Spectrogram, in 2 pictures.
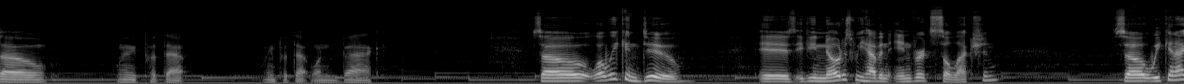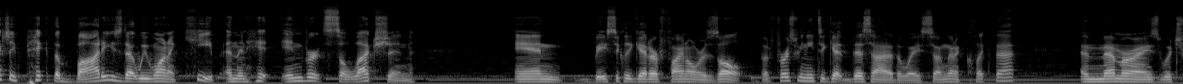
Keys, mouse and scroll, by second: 1.3 click, 3.2 click, 5.0 scroll up 1, 21.2 click, 23.0 click.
